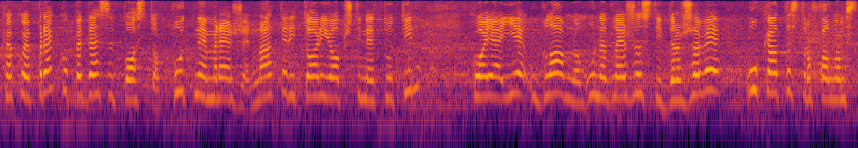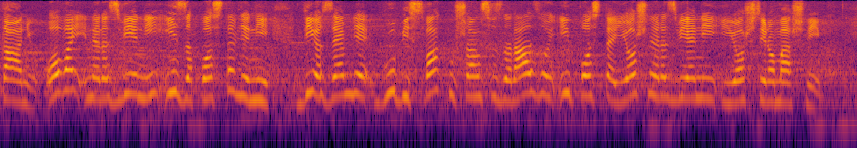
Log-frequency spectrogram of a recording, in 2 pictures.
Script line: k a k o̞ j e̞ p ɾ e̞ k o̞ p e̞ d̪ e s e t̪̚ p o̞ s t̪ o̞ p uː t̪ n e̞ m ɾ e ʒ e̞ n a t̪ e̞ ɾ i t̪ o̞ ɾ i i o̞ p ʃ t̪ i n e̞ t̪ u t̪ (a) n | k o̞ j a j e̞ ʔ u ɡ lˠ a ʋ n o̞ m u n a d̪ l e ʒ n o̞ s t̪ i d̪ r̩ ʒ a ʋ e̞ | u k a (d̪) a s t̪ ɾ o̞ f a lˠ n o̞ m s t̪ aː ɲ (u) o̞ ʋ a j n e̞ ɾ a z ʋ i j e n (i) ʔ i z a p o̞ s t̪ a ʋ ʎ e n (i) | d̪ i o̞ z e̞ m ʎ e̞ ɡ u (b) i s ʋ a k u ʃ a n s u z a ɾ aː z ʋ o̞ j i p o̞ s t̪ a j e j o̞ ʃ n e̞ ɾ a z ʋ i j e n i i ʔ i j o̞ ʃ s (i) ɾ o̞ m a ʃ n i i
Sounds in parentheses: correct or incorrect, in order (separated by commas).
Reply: incorrect, incorrect, correct, correct, correct, correct, correct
